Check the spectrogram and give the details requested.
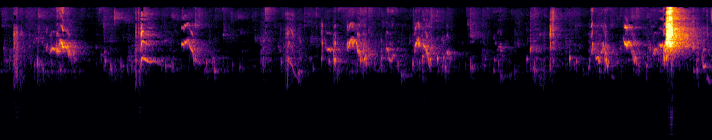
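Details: Budgerigar kept as a pet, babbling at a mirror: a rolling, scratchy warble of rapid chirps and squeaks, ending with a loud shrill burst.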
